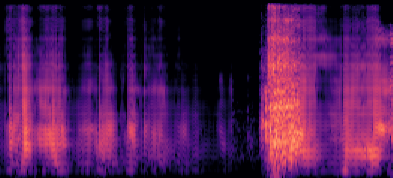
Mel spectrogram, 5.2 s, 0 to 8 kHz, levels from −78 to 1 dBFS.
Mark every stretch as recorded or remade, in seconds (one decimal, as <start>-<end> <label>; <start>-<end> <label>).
0.0-3.1 remade; 3.1-4.0 recorded; 4.0-5.2 remade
